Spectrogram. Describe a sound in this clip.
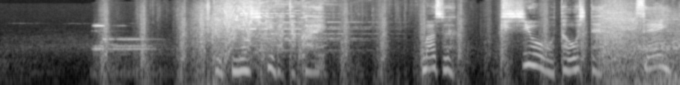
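Swords slash and clash in quick bursts.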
